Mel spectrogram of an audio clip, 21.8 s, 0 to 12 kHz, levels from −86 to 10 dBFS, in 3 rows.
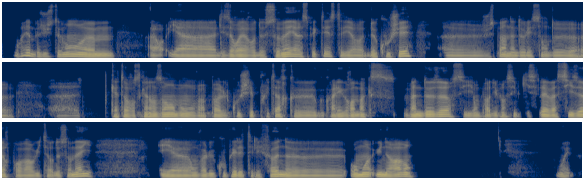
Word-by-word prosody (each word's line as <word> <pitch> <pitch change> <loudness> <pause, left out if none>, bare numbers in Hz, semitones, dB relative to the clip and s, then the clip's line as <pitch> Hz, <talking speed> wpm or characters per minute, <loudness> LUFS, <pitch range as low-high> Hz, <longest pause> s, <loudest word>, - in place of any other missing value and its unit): Ouais, 165 +2 0
bah, 110 - -3
justement, 110 +3 +2
hem, 95 -1 +2 0.4
alors - - -5
il - - -4
y - - 0
a 90 -2 +1
les 90 +2 -6
horaires 95 -2 +2
de 85 -1 -4
sommeil 105 +8 +3
à 115 - +2
respecter, 110 +3 -3
c'est-à-dire, 90 -5 -3
heu, - - -5
de 95 - -2
coucher. 130 +9 0 0.4
Heu, 85 -1 -4
je 80 0 -11
sais - - -10
pas 105 - 0
un 95 - +2
adolescent 90 +1 -2
de, 90 - -6
heu 85 -2 -3 0.6
heu - - -11 0.4
14-15 95 +1 0
ans, 105 -1 +5
bon, 95 - 0
on - - -2
va 85 +2 -3
pas 100 -1 0
le 90 - -3
coucher - - -4
plus - - -13
tard 100 -1 -2
que 90 -1 -2
que, 90 +2 -7
allez 95 0 +2
grand 95 +1 +1
max, 100 +1 -3
22:00 100 +3 +4
si 95 -2 -4
on 90 - -2
part 90 - -1
du 90 - -4
principe 100 +3 -6
qu'il - - -11
se - - -13
lève 100 -2 +6
à 95 - +2
6:00 100 0 +2
pour 90 - -3
avoir 90 +1 0
8 90 -1 -6
heures 95 - -2
de 90 - -2
sommeil. 115 +9 +2 0.8
Et, 95 0 +1
heu, 90 -1 +3
on 90 - +1
va 95 +3 -1
lui 95 - -1
couper 100 +3 -1
les 95 - +2
téléphones, 105 +5 +2
heu, 85 -2 0
au 105 - +4
moins 105 +1 +6
1 105 -3 +6
heure 95 - +3
avant. 105 -1 +3 1.8
Ouais. - - -5
95 Hz, 205 wpm, -23 LUFS, 90-105 Hz, 1.8 s, lève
